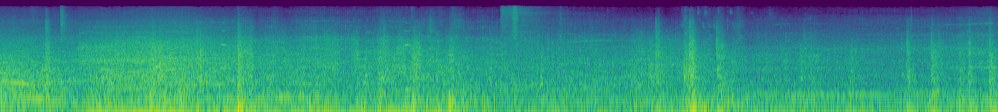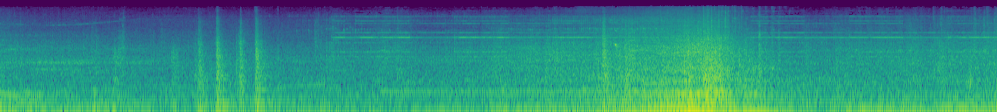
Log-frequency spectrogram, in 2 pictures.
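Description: Road traffic crossing a railway level crossing: a DAF XF lorry's engine rumbling past at first, then cars and lorries one after another, with sharp knocks as wheels run over the rails. A steady high whine comes in about two-thirds of the way through, and the traffic swells to its loudest shortly before the end.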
